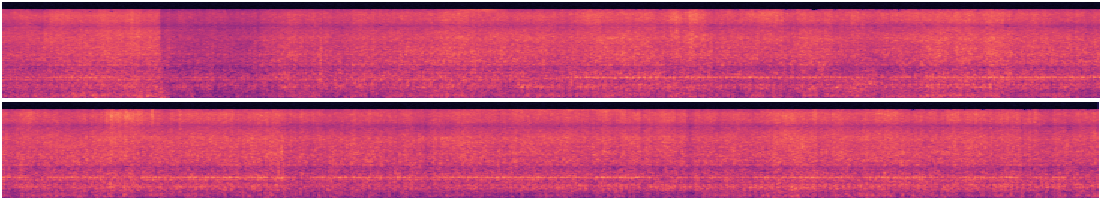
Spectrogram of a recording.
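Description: Passenger train running at speed, heard from an open coach window: a steady rush of wheels on the rails with a steady whine running through it. The noise dips briefly about two seconds in.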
